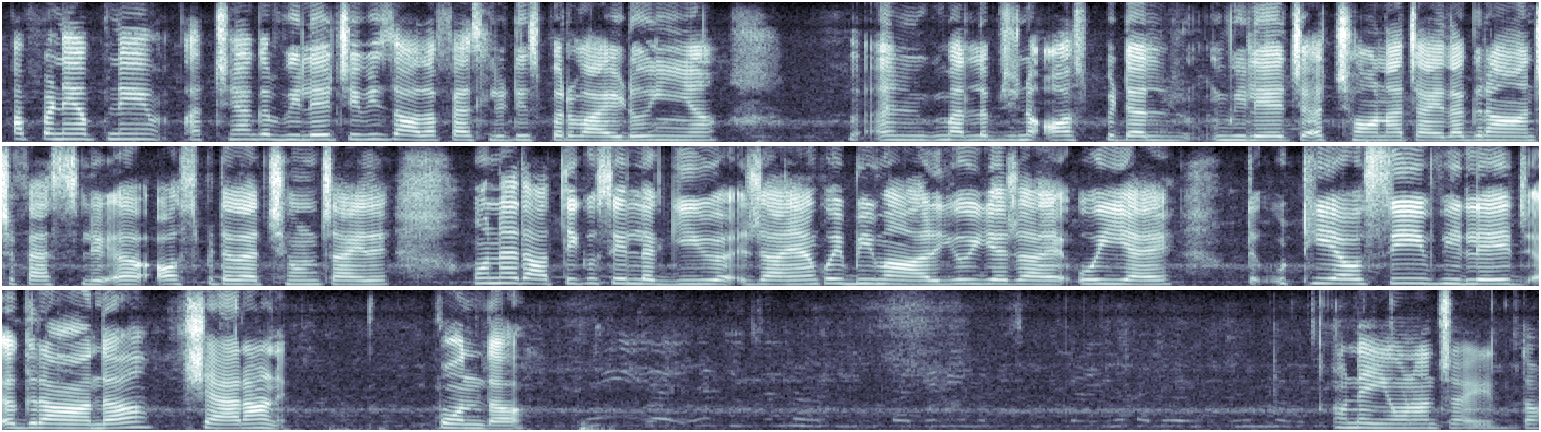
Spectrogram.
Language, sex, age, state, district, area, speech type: Dogri, female, 18-30, Jammu and Kashmir, Samba, rural, spontaneous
